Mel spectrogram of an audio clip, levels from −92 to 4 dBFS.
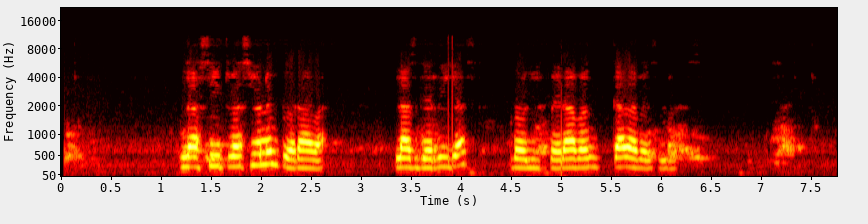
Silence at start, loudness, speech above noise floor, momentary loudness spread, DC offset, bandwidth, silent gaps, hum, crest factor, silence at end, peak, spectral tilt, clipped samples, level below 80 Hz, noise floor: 0.05 s; -16 LUFS; 45 dB; 18 LU; under 0.1%; 6 kHz; none; none; 16 dB; 0.35 s; -2 dBFS; -8 dB/octave; under 0.1%; -66 dBFS; -59 dBFS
